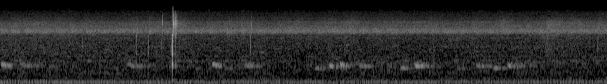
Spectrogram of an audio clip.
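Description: Forest ambience: a steady high insect drone over a low hum, with short chirping calls every second or so and one sharp click about two and a half seconds in.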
